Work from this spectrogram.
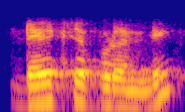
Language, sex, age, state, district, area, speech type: Telugu, male, 30-45, Andhra Pradesh, Chittoor, urban, conversation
